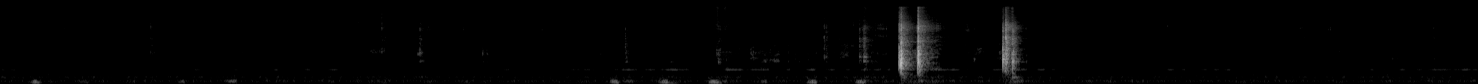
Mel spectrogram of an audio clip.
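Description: Kyocera FS-6525 copier drum unit's housing being handled: several light knocks, then two loud, short, sharp clacks about a second apart.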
